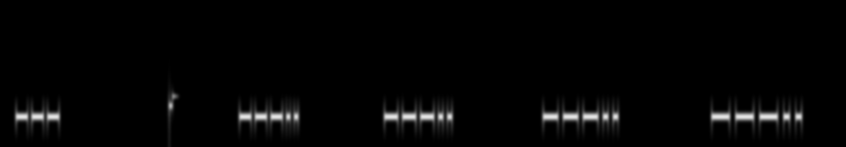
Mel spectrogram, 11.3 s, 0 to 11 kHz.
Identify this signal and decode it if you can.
Morse code, heard as a keyed tone, about 20 wpm, spaced as for 6 wpm, 700 Hz. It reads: O 8888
